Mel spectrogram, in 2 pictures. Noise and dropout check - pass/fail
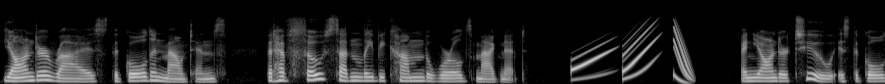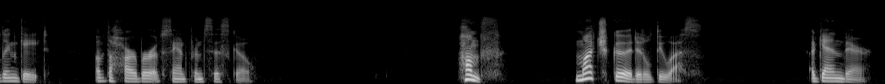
fail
